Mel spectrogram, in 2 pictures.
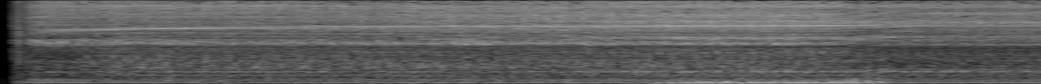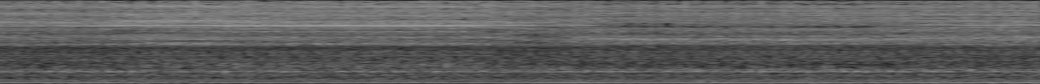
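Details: Tractor diesel engine during oil pressure switch check: steady even idle with a low regular beat, no knocks or rattles; normal idle.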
